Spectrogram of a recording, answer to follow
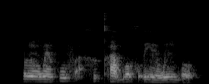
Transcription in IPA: l õ˨ w ɛ̃˨ f u˦ f a̰˨ x ɯ˦ kʰ a˦˨ b o˦ χʷ ḭ˦ j ẽ˨ w ĩ˦ b o˨

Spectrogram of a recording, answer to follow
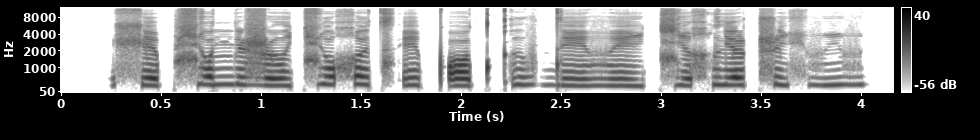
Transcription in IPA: ʃ ɛ p ɕ ɔ nʲ ɛ ʐ ɤ t͡ɕ u χ ɯ t͡sʼ e pʼ ɔ t kʼ ɯ v d̪ e v e i̯ t͡ɕ i χ lʲ a ʈ͡ʂ i x v i v

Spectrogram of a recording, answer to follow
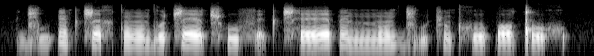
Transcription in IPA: d͡ʑ ṳ ʔ ɛ̃ t ʈ͡ʂ ɜ x t õː d ʊ ʈ͡ʂ ɛː ʈ͡ʂʰ u f ɛ̰ t ʈ͡ʂʰ ɛː p ɛ̃ nː õ d d͡ʑ ṵ ʈ͡ʂ ũ t x ʊː p ɔ ǃ o x

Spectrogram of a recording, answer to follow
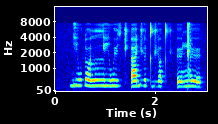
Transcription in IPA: ɡ i w ɗ ɔ lː i w y z t͡ʃʼ a d͡ʒ o t d͡ʒ ɔ t t͡ʃʼ ø ŋ͡ǁ ø

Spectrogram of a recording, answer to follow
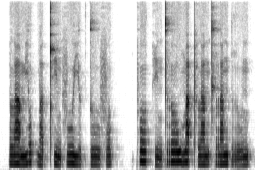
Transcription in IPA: l a˧ m j o˦˥ k̚ b a˨˩ t̚ pʰ i˨˩ n f uː˧ j ɯ˨˩ k̚ t uː˧ f o˦˥ k̚ | pʰ oː˥˩ t̚ h i˩˦ n t r oː˥˩ w m a˥˩ ʔ pʰ l a˦˥ n kʰ r a˥˩ n p r u˦˥ n

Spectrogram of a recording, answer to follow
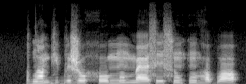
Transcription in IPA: dˤ ũ bʲ e b i ʐ o h o m õ m æ s i s ũ p ũ ɦ ɒ b ɒ

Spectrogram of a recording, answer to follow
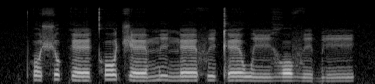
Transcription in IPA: pʰ ʊ˨ ʃ ʊ˦ k eː˨ kʰ o˦ t͡ʃ eː˨ m i˦˨ ŋ eː˦ f i˦ kʼ eː˦ w iː˨ ɣ o˦ v i˨ ɓ iː˨˦

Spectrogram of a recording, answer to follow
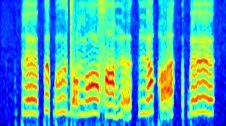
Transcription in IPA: p l œː˧ p ə˥˨ ɓ ʊː˧˥˧ d ɔ̰˥˨ ŋ ɔː˧˥˧ sˤ a˧˩ n ə̰˥˨ | n œ˧˥˧ qʷ a̰˧ | ɓ œː˧˥˧

